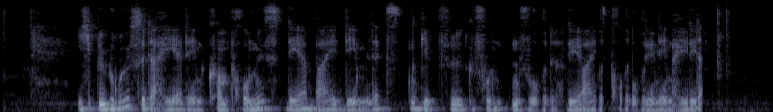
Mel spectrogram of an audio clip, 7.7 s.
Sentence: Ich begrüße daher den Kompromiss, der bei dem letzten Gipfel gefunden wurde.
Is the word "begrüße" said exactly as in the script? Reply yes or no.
yes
